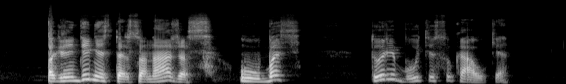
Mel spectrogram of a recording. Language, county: Lithuanian, Klaipėda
